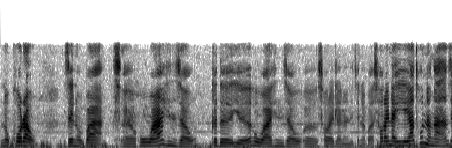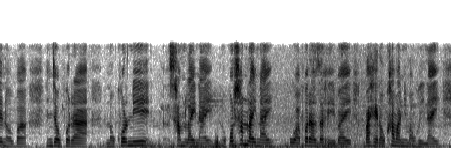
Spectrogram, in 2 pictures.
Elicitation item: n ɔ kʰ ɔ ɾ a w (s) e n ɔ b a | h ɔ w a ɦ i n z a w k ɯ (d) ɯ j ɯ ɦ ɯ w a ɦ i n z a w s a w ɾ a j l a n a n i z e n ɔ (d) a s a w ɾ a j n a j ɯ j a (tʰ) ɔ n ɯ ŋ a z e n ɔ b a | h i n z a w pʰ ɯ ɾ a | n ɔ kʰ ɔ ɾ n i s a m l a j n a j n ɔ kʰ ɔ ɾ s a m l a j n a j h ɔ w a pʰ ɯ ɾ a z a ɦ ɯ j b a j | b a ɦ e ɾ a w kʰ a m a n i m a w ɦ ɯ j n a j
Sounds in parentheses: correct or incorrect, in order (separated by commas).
incorrect, correct, incorrect, correct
